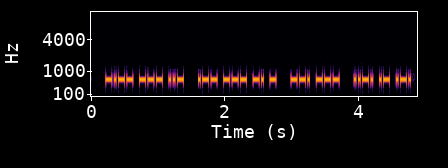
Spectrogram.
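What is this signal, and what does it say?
Morse code, heard as a keyed tone, about 38 wpm, 600 Hz. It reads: YOU WONT GO FAR
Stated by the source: Morse code practice at 38 WPM, sending Ken Follett's novel Never in English, from CW med Gnister.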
